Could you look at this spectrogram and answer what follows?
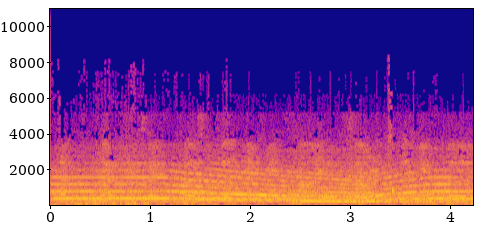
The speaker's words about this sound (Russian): Ровно полдень звуки воздушной тревоги снова напомнили гражданам Сербии весну 1999 года. Сирена звучала память о погибших в результате натовских бомбардировок.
